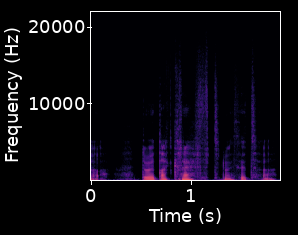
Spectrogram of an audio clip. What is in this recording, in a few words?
"crefft", welsh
